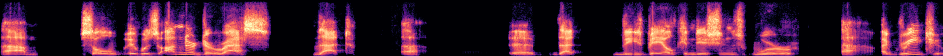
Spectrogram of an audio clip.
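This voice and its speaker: Speaking very slowly with long, frequent pauses, a man talks in a Canadian accent. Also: dry, close sound with no echo. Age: 60s. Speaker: former provincial politician. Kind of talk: interview. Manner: halting, many fillers.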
